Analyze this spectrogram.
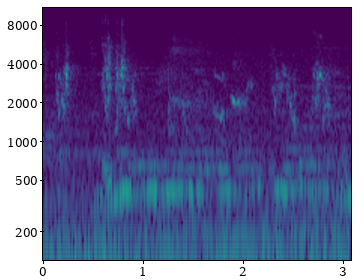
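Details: Aviary budgies make short squeaky chirps and a few whistled, rising-and-falling warble notes, coming in small bursts. A low background hum is also heard.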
